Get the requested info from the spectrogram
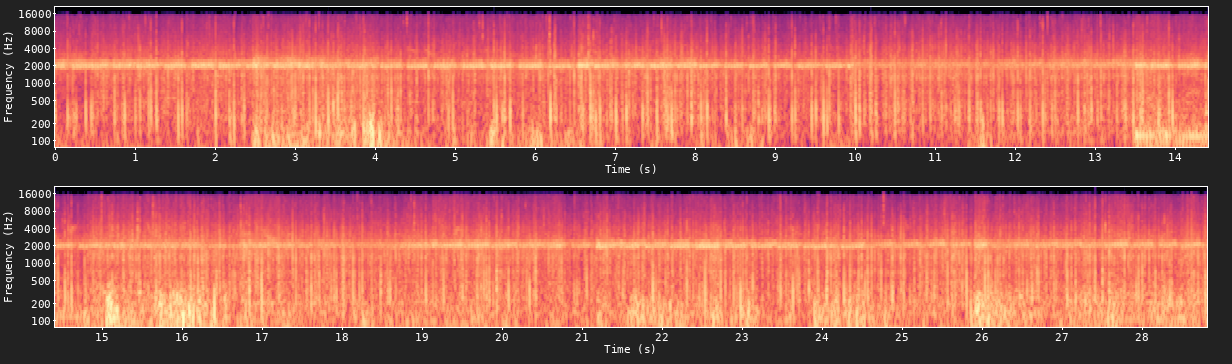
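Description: Heavy rain falling on leaves and standing water: a dense patter of countless drops. A steady high-pitched drone runs alongside it.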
